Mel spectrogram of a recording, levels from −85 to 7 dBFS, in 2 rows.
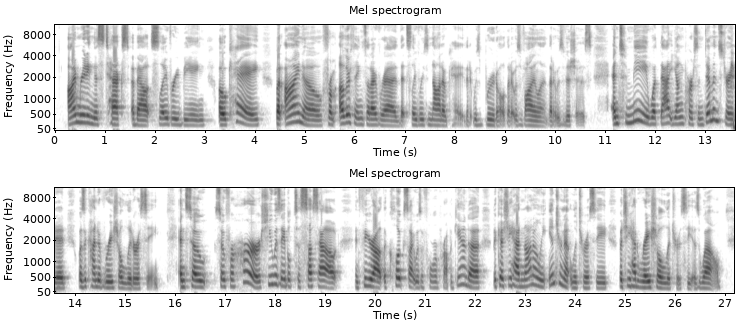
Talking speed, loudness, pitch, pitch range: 185 wpm, -26 LUFS, 190 Hz, 170-220 Hz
